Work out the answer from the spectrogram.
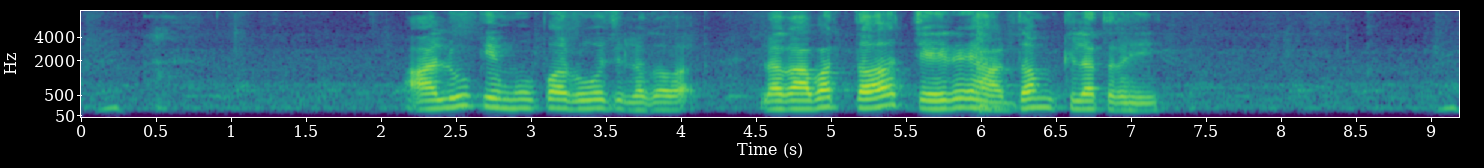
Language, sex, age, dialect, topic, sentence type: Bhojpuri, female, 51-55, Northern, agriculture, statement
